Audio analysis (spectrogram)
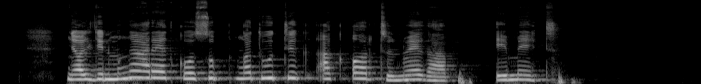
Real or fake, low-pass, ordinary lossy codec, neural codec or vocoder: real; none; none; none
